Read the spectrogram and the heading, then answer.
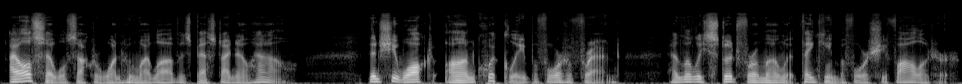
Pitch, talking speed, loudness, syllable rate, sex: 90 Hz, 200 wpm, -22 LUFS, 5.6 syllables/s, male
